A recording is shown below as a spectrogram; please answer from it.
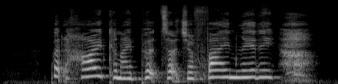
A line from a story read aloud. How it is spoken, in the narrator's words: He gasped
